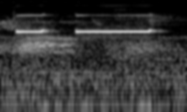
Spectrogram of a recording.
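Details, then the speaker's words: Multimeter set to continuity, probes touched together to check it works before testing a Harley Electra Glide neutral light circuit: two clean high-pitched beeps, one short, one longer; normal continuity beep. "So I'm going to set it on to a beep, like a continuity. I'll just check that it actually."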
